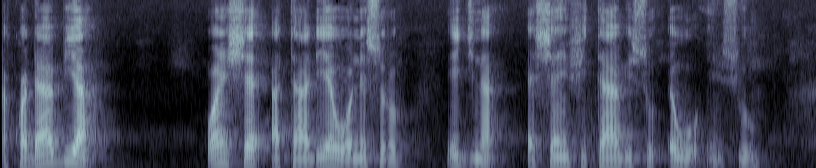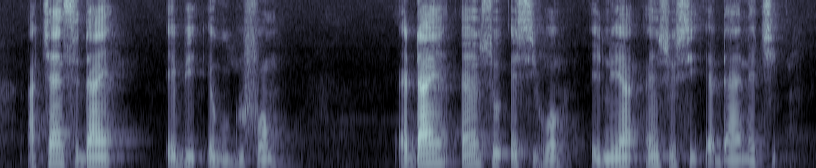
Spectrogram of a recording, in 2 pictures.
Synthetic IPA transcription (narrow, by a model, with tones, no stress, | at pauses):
a̰˨kʷʰa˨daː˦bi˦a˨ | wɔ̃˦n̩˦ɕɛ˦a̰˨tʰaː˨dɪ˦ɛ˦wɔ˨nɪ̃˦sʊ˨ɾʊ˨ | e˦d͡ʑi˨nã̰˨ | ɛ˨ɕɛ̃˦n˦fi˦tʰaː˦bi˦sʊ˦ɛ˦wɔ̰˨n̩˨su˦o̰˨m | a̰˨t͡ɕʰɛ̃˦n˦sɪ˨dã˦n | e˦bi˦æ˨ɡu˨ɡu˨fɔ̃˦m | ɛ̰˨dã˦n˦n̩˦sʊ˦ʔæ˦sḭ˨whɔ˦ | e˨nũ˦a˦n̩˦sʊ˦sḭ˨ʔɛ̰˨dã˦n˦nɛ̃˦t͡ɕʰi˦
